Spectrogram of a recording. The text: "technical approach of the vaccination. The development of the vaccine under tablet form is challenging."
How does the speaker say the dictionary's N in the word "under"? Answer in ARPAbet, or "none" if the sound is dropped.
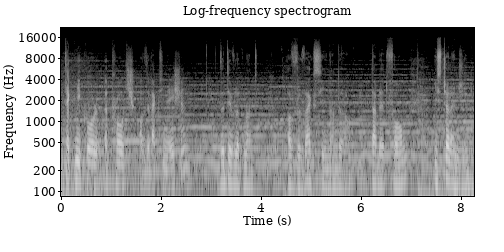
N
